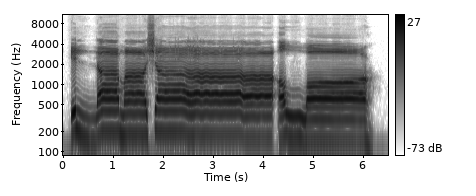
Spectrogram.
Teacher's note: There is a little sign which is the stop sign. So then when we stop on this ha, then hums quality comes in ha letter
